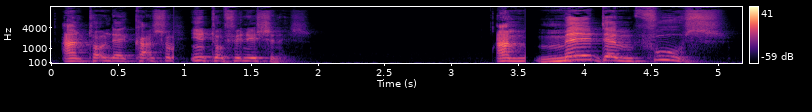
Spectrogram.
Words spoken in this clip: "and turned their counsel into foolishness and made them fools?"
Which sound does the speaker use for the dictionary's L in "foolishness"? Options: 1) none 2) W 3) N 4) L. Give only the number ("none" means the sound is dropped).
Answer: 3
